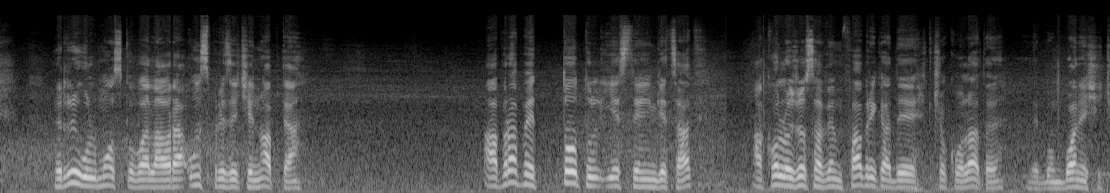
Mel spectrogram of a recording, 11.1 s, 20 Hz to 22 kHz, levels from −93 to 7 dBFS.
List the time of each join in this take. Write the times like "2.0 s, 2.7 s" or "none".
none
